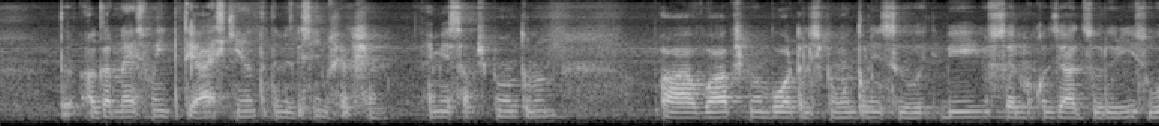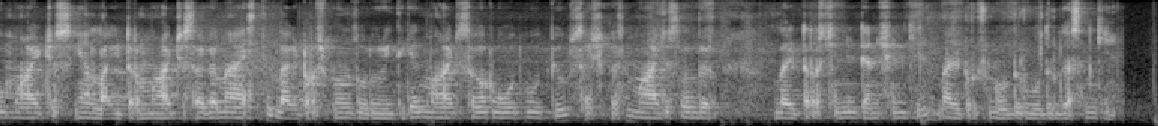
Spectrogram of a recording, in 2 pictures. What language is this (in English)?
Kashmiri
